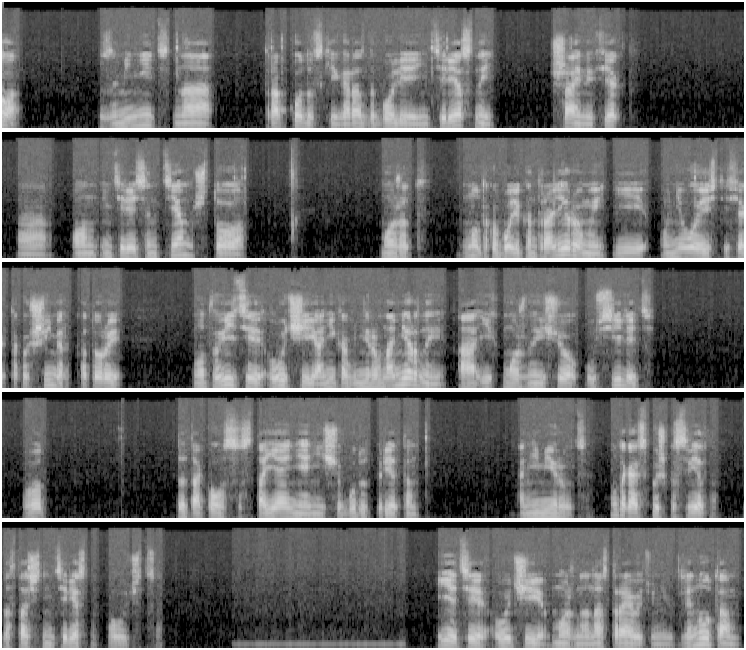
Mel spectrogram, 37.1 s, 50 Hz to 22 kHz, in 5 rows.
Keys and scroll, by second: 29.1 ctrl+z.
